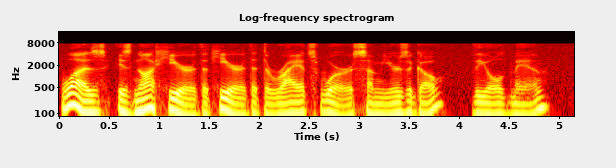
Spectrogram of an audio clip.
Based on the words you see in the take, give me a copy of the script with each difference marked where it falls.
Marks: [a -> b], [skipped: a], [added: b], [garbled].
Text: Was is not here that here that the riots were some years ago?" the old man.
Was is not here that here that the riots were some years ago?" the old man.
